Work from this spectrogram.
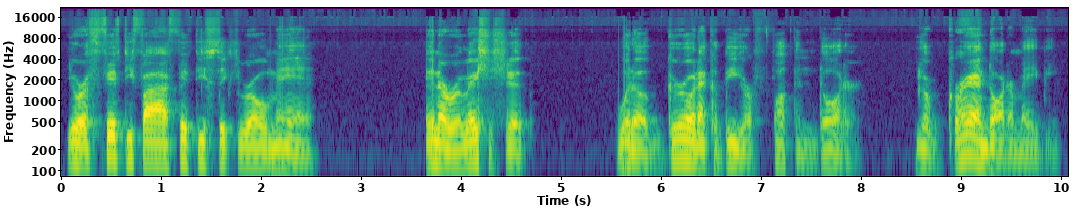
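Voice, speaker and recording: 30s guy ranting over a clip, low mellow voice, cussing and repeating himself. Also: lively intonation, a little slow. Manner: blunt, profane and incredulous, repeating points. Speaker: reaction video host. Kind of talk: casual commentary reacting to a clip.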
